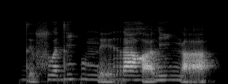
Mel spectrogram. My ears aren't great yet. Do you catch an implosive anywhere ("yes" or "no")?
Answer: yes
